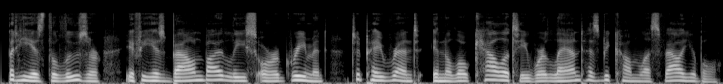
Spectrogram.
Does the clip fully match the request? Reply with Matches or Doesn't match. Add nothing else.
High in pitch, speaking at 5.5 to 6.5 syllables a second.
Doesn't match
